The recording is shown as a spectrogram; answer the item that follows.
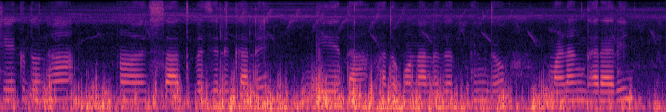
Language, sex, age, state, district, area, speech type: Santali, female, 18-30, Jharkhand, Seraikela Kharsawan, rural, spontaneous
